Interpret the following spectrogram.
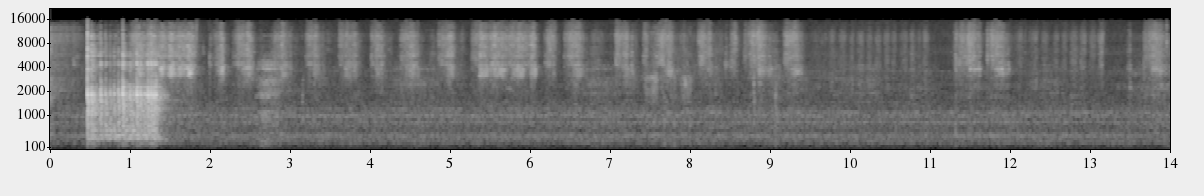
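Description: Fingers stirring and rubbing a flour, salt and pepper mix in a small clear bowl: soft, scratchy rubbing strokes, coming thick and fast. A short louder rush comes about half a second in.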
